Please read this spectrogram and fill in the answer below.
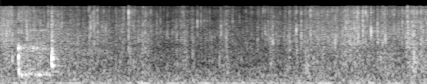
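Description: Near silence, with faint rustling as a potted plant in its plastic wrapping is handled and one small click shortly after the start.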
